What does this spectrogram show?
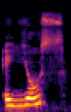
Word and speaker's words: ellos: And it follows the same thing with that y sound for the double L. So you might hear ellos, ellas, right?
